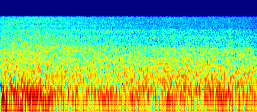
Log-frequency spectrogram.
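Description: Loud, steady roar of the Ravi River in high flood at Kabirwala, floodwater rushing against a railway bridge, a dense unbroken wash of water noise with no voices.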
